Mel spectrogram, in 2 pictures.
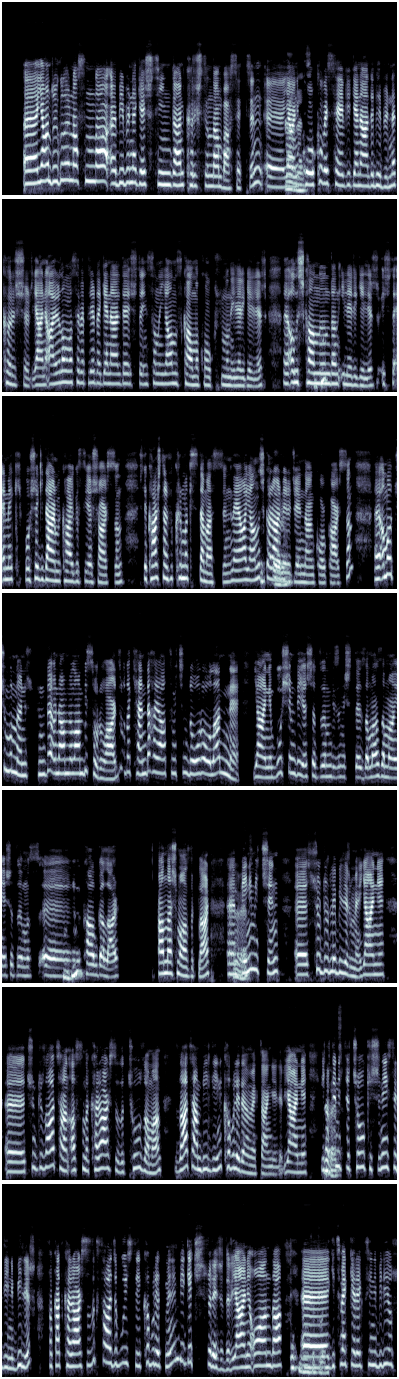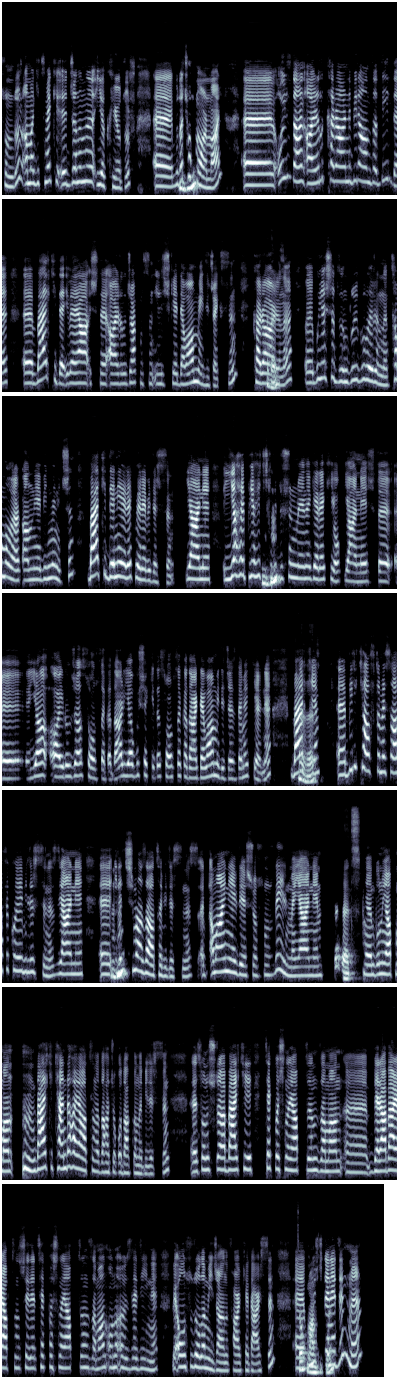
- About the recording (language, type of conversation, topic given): Turkish, advice, İlişkimi bitirip bitirmemek konusunda neden kararsız kalıyorum?
- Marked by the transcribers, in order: unintelligible speech; other background noise; tapping; swallow; throat clearing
